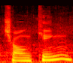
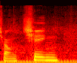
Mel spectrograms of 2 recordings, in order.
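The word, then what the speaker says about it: Chongqing: so sorry about that did not pronounce my pronunciation on the chong king that's the correct pronunciation that pronounced chong ching i'm so sorry on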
